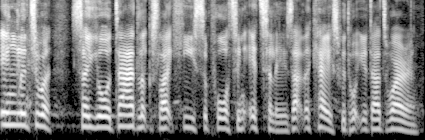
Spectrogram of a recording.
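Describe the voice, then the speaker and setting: An upbeat young man rattles off quick, hyped questions to fans at an outdoor fan zone. He talks fast and jokes with the people he meets. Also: on the high side, lively intonation, darkish tone. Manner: upbeat, hyped, jokey with guests. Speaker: roving fan zone presenter. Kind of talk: energetic outdoor broadcast chat.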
